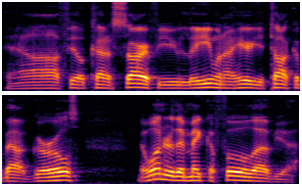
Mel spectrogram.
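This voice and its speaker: A man's voice: fairly low pitch, moderate pace, lightly acted. A man acting a folksy, preachy tough cowboy. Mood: pitying, preachy. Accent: American Western. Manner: drawling, folksy lecturing.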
